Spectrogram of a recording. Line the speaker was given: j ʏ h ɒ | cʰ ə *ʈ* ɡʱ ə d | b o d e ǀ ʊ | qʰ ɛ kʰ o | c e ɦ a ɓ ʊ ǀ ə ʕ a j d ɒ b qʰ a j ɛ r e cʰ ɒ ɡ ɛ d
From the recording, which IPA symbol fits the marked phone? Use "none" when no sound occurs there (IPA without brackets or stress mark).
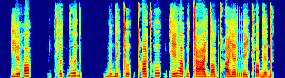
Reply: k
